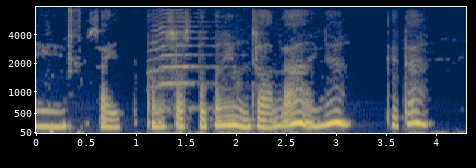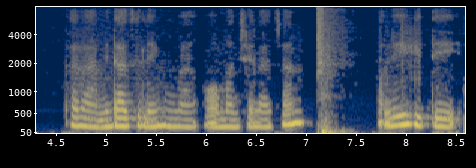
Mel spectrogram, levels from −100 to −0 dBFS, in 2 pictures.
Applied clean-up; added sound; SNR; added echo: classical method spectral subtraction.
